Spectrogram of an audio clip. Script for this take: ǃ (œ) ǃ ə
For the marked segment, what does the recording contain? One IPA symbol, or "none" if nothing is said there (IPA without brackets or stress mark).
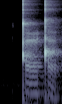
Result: œ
